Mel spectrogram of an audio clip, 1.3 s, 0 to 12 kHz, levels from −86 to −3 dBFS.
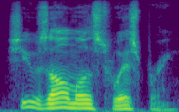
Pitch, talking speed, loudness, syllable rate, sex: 120 Hz, 180 wpm, -16 LUFS, 5.9 syllables/s, male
